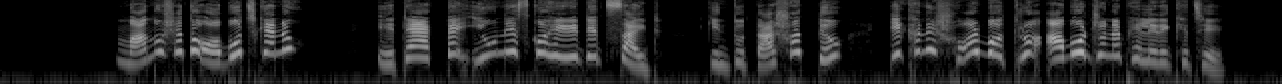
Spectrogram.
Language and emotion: Bengali, angry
